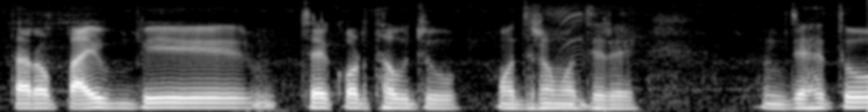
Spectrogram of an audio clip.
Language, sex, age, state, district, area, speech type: Odia, male, 18-30, Odisha, Ganjam, urban, spontaneous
